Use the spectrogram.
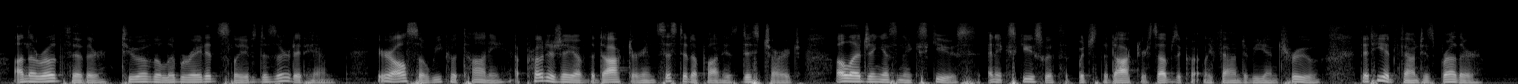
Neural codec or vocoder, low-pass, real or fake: none; 7.2 kHz; real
